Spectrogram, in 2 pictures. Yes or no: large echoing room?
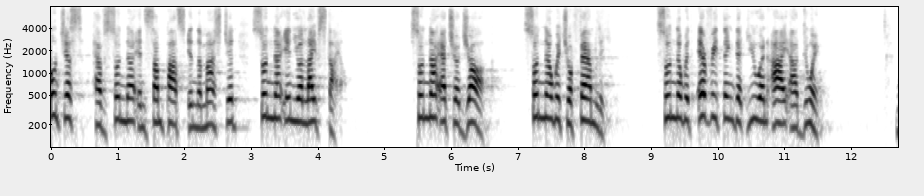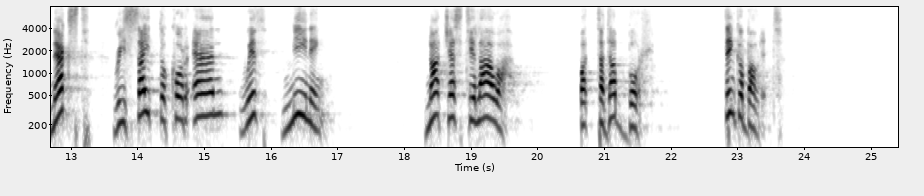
yes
